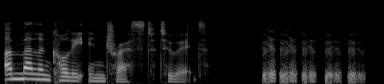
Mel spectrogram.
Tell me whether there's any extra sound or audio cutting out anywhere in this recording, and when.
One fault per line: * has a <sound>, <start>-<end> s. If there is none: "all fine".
* has a laugh, 2.6-3.7 s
